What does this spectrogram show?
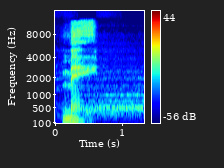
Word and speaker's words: me: They speak of the me, pronounced may, which were small, portable objects that held the information of civilization, codes for law, for music, for warfare.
